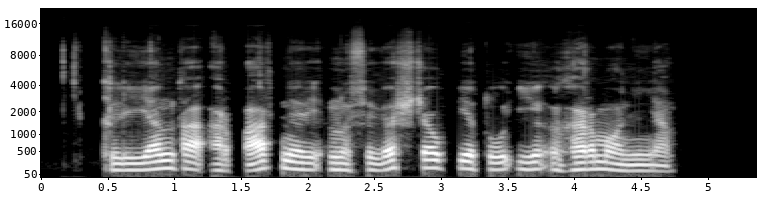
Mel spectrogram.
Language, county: Lithuanian, Alytus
